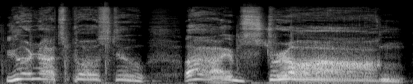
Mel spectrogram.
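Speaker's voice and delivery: high loud whining brute; dumb brute voice. Acted. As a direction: whine it like a big dumb giant.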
